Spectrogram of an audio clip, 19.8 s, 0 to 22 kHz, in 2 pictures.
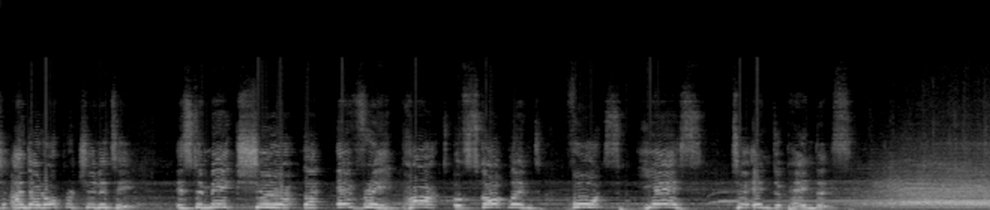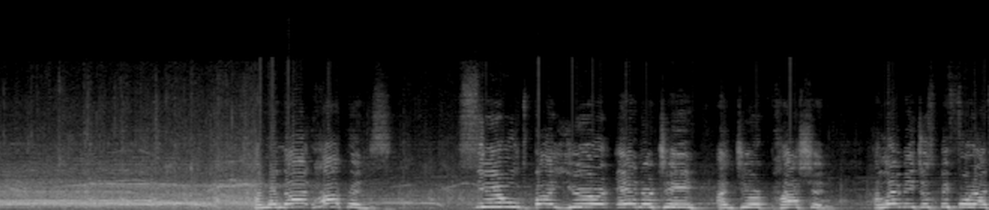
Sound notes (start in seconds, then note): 8.2 cheers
